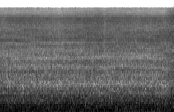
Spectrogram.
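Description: A hot air balloon takes off at Fontainebleau, its burner roaring as a steady, loud, dense rush that holds unbroken throughout, with no talk.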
